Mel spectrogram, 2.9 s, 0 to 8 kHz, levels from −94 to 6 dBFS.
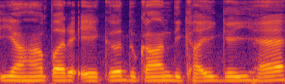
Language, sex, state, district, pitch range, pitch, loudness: Hindi, male, Uttar Pradesh, Shamli, 135-145 Hz, 140 Hz, -15 LUFS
